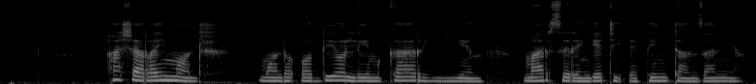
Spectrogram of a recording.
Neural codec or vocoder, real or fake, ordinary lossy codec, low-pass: none; real; none; none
